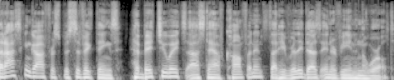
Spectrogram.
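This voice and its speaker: With a warm tone and lively intonation, a man talks at a very fast pace in a dry, close recording that has no echo. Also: very clean recording, silent background. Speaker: radio host. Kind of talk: radio show conversation. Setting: radio studio. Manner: warm, friendly, conversational.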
